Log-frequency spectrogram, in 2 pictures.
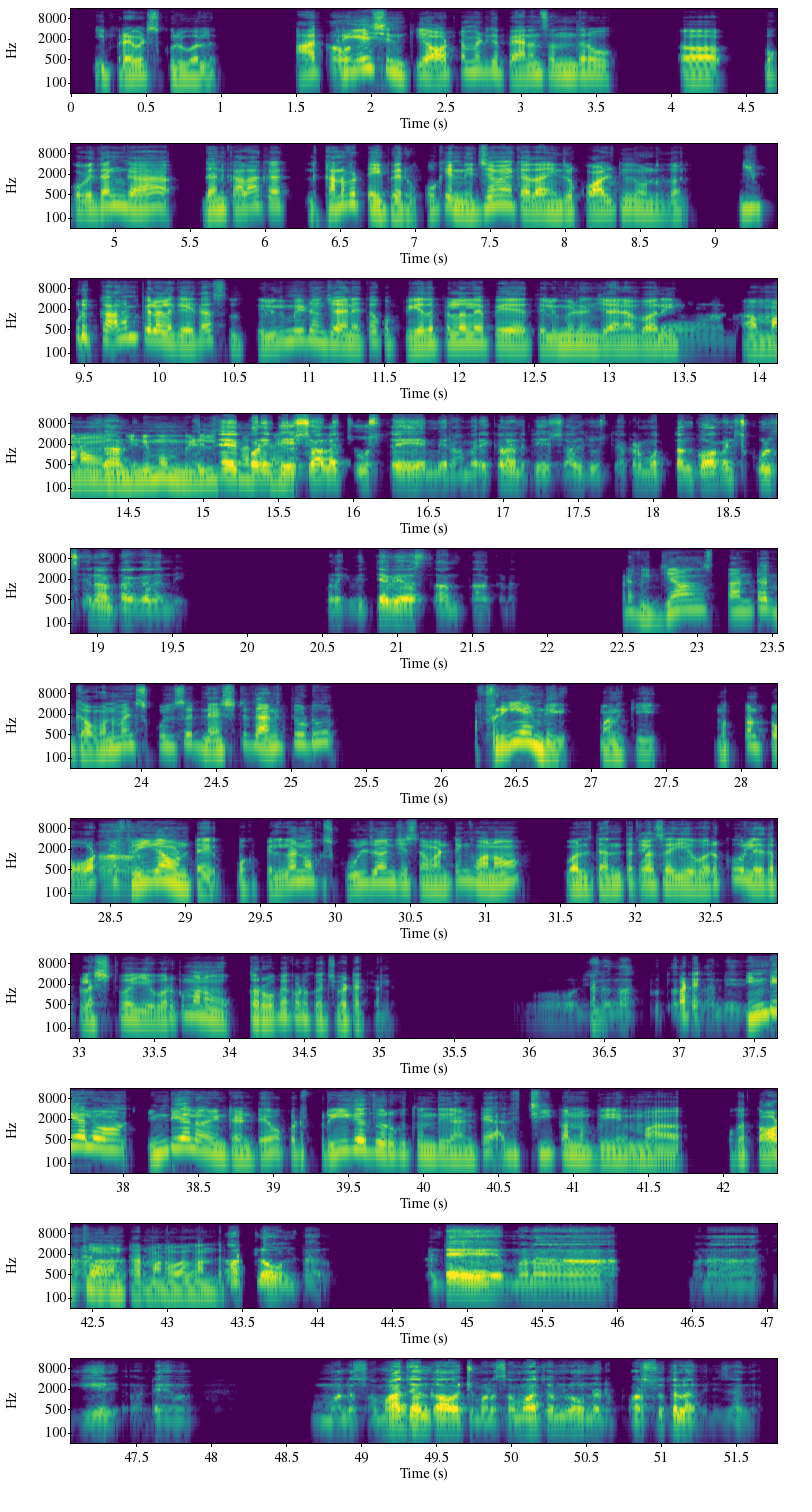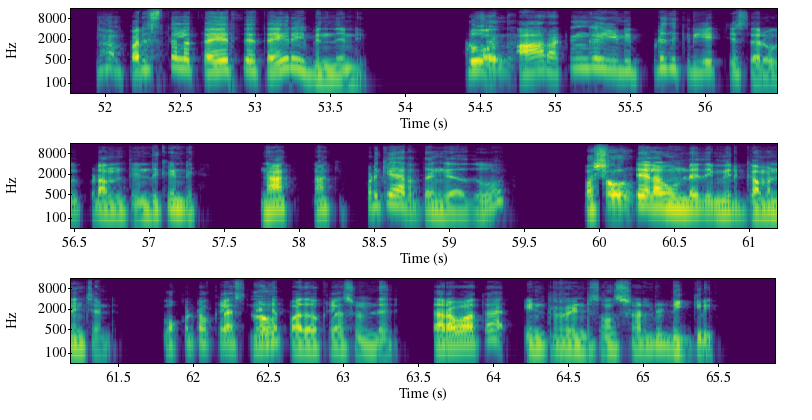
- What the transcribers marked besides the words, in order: in English: "ప్రైవేట్ స్కూల్"; in English: "క్రియేషన్‌కి ఆటోమేటిక్‌గా పేరంట్స్"; in English: "కన్వర్ట్"; in English: "క్వాలిటీ"; in English: "జాయిన్"; in English: "జాయిన్"; other noise; in English: "మినిమమ్ మిడిల్ క్లాస్"; in English: "గవర్నమెంట్"; in English: "గవర్నమెంట్ స్కూల్స్ నెక్స్ట్"; in English: "ఫ్రీ"; in English: "టోటల్ ఫ్రీ"; in English: "స్కూల్ జాయిన్"; in English: "టెన్త్ క్లాస్"; in English: "ప్లస్ టు"; in English: "ఫ్రీ‌గా"; in English: "చీప్"; in English: "థాట్‌లో"; in English: "క్రియేట్"; in English: "క్లాస్"; in English: "క్లాస్"
- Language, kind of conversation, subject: Telugu, podcast, స్థానిక భాషా కంటెంట్ పెరుగుదలపై మీ అభిప్రాయం ఏమిటి?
